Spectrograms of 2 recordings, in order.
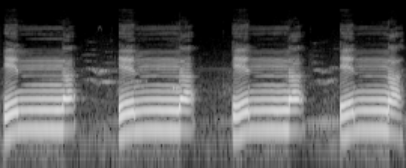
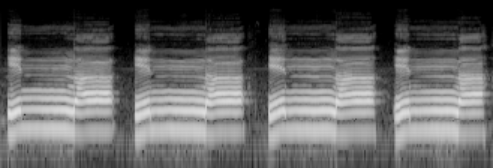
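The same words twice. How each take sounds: First: इन्ना with the nasal n let go at once, short; quick release. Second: इन्ना with the nn held long and slow in the nose; long nasal n. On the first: Quran teacher contrasting the short nasal release. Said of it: "आवाज़ को नाक में ले जाकर फ़ौरन छोड़ देना है". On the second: Quran teacher demonstrating the long nasal hold. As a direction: drag out the nasal n of इन्ना very slowly. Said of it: "आवाज़ को नाक में ले जाकर ... थोड़ा सा लंबा करना है". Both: Shown as a demonstration.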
